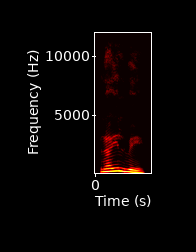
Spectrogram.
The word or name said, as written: ರೈಲ್ವೆ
